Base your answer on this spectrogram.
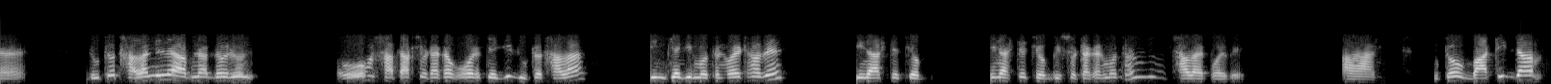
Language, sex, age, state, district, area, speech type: Bengali, male, 60+, West Bengal, Dakshin Dinajpur, rural, conversation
